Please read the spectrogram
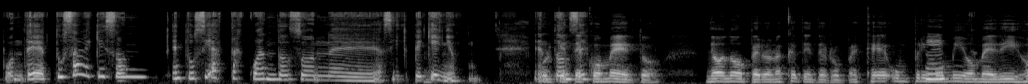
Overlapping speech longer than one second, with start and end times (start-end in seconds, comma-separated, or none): none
